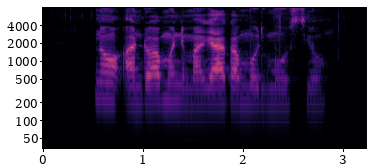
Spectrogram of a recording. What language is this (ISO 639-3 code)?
kik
